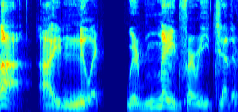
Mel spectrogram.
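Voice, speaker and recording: Putting on a character voice, a man growls at medium pitch. He speaks at a fairly slow pace. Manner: growling.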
